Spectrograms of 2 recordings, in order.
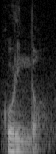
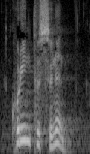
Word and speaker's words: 코린투스: 그 아카이아 지역의 수도가 고린도, 원래 발음으로 코린투스입니다. 코린투스는 그리스 지역에서 당대 이제 시간이 지나서 로마가 지중해의 패권자가 됐던 시기에 그 지중해 세계에 유의학의 대학이 있던 곳입니다.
